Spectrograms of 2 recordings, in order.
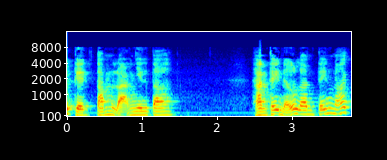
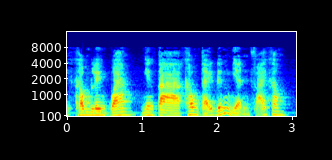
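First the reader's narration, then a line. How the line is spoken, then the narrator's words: Smiling woman. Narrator (Vietnamese): Hành thi nữ mỉm cười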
